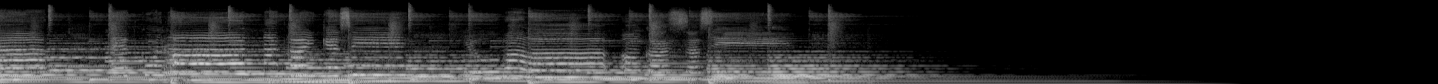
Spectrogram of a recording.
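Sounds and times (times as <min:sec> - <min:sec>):
Finnish song: 0:00.0 - 0:10.0.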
